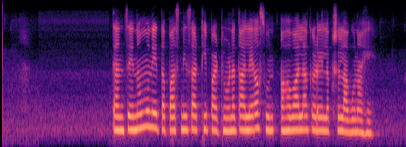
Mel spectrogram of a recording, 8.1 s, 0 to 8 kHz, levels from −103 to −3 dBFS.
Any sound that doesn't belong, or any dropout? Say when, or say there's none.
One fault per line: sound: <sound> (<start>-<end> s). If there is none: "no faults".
no faults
